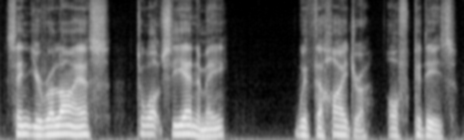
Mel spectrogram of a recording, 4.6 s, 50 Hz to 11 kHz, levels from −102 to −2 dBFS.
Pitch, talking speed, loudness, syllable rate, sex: 135 Hz, 140 wpm, -16 LUFS, 4.9 syllables/s, male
